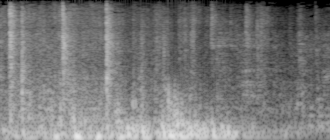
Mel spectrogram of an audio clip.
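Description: Pigeons in a breeding loft coo in low, repeated throaty pulses at close range, with a few soft flutters and shuffles, fading slightly toward the end.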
